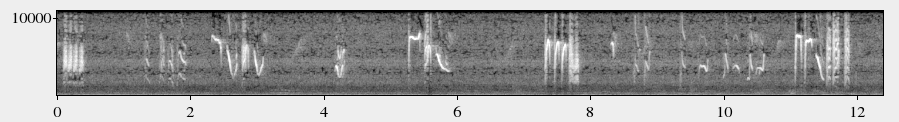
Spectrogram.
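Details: Cinereous tit learning to sing, a young bird. High, thin chirps and falling whistled notes come in irregular clusters, sometimes a single note and sometimes a run of four or five.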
